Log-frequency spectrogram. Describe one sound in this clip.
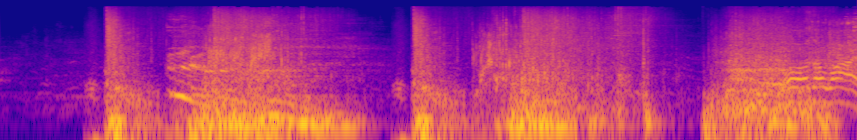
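Magical game effects whoosh and chime as cards are played.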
